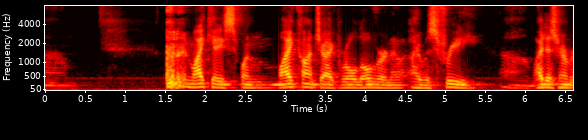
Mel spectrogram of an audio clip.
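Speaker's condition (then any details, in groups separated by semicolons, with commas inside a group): No condition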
